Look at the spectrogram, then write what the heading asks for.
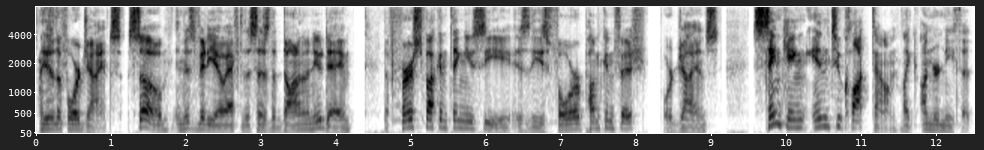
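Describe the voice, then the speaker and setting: A man with a bright, forceful voice retells a story as a podcast host. His delivery is casual and full of swearing, with pitch swinging widely as he goes. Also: measured pace. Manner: profane, animated retelling. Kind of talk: casual storytelling recap with co-hosts.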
